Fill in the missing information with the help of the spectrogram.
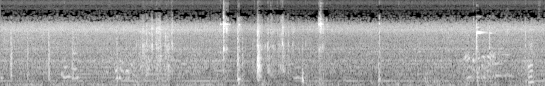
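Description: Cola poured from a glass bottle into a drinking glass, with several sharp clinks of glass on glass, then a ringing clink near the end as the bottle is set down.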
